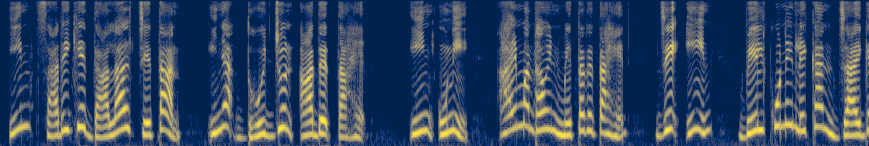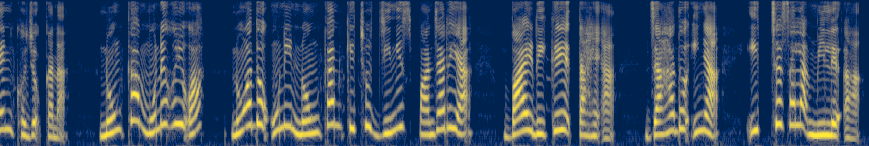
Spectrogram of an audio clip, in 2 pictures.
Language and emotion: Santali, angry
